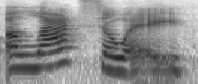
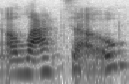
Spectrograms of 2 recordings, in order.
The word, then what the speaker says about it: Elatsoe: Oh, Elatsoe is actually how you pronounce this. I'm so sorry, I've been saying Elatsoe for so long.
